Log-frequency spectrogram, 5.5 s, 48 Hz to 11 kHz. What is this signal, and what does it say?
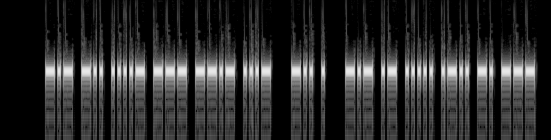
Morse code, heard as a keyed tone, about 40 wpm, 700 Hz. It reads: KD4OQV DE KA5LNO
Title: USA Callsign DE Callsign - 6 Characters - 40wpm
